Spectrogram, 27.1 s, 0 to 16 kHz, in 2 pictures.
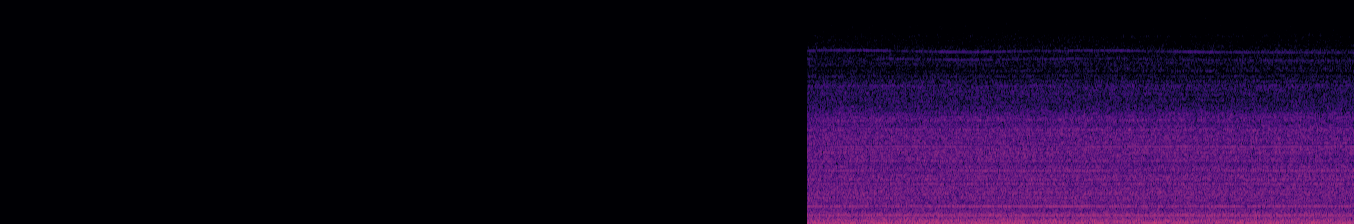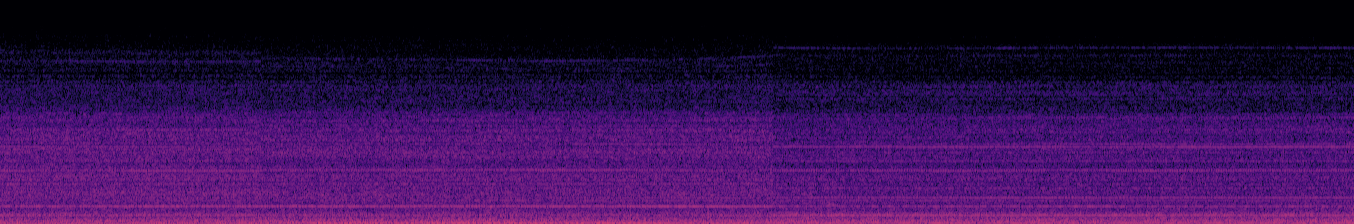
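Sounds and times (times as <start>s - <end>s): steady hum tones: 8.1s - 27.0s.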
